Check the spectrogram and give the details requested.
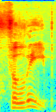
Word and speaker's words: Philippe: Once there, Philip greets them. And Philippe, I should say, I'm sorry, I keep pronouncing his name wrong.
